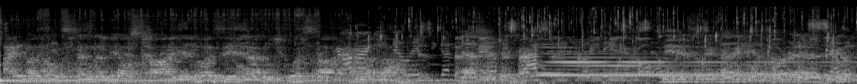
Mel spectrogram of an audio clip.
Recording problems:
off-mic speech; far
room echo; noticeable; dies away in 0.5 s
squashed, flat; somewhat
background music; loud; throughout; 3 dB below the speech
background chatter; loud; throughout; 2 voices, 6 dB below the speech
household noises; noticeable; throughout; 10 dB below the speech

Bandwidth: 15.5 kHz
